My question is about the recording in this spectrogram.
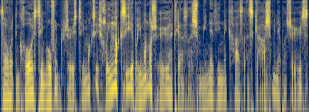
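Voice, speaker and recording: A man with a Swiss German accent telling a rambling anecdote in a casual way, halting often with fillers and restarts and imitating thumping sounds. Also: lowish voice, expressive, vocal fry, warm tone, husky, no echo, studio quality. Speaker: storyteller.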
